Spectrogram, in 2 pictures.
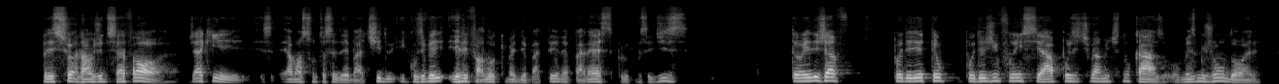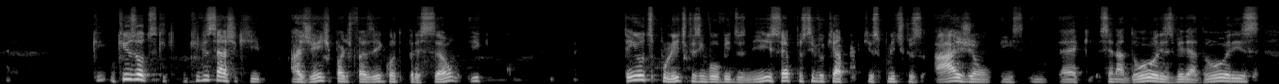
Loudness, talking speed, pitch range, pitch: -25 LUFS, 180 wpm, 120-155 Hz, 135 Hz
